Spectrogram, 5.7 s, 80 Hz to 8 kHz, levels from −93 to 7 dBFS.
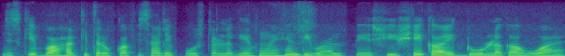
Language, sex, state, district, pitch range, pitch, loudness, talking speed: Hindi, female, Uttar Pradesh, Lalitpur, 170-185 Hz, 175 Hz, -20 LUFS, 200 wpm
